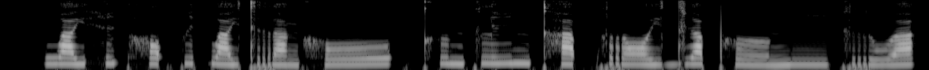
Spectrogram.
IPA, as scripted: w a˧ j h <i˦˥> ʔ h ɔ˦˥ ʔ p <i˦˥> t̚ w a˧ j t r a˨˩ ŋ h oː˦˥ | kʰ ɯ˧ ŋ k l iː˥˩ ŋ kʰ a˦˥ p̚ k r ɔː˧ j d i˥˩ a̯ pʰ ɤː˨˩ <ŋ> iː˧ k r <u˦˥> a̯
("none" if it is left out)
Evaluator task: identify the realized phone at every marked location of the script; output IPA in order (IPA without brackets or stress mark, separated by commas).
i˥˩, i˦˥, ŋ, u˦˥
